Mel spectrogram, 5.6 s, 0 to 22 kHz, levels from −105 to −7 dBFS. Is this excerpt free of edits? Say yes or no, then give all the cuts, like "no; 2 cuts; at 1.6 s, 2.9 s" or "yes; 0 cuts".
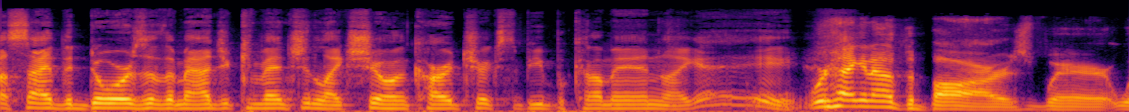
yes; 0 cuts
